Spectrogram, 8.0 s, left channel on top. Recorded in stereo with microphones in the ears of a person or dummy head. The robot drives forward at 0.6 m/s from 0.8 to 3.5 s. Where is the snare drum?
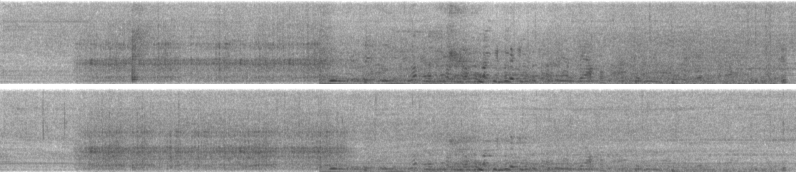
50° left (ahead or behind), 0.6 m.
